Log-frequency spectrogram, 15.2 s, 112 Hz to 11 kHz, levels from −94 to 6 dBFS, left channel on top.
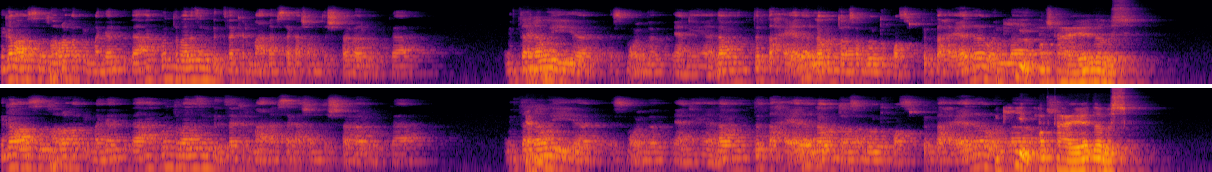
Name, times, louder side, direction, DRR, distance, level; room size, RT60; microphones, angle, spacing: voice 1, 0.0-5.1 6.3-7.4 7.6-13.8, left 1 dB, 70° left, -1 dB, 1.0 m, -29 dB
voice 2, 12.4-14.1, right 4 dB, 90° right, 7 dB, 0.4 m, -22 dB
4.5 x 4.2 x 2.4 m, 0.99 s
head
